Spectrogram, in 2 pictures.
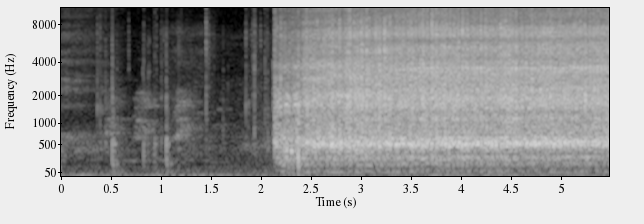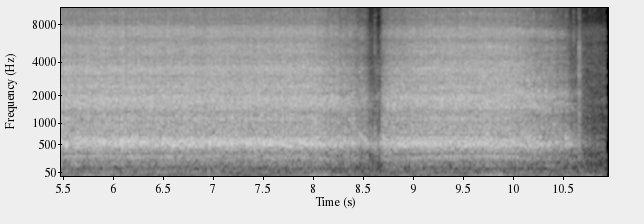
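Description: Electric mini food chopper running as its blade chops radishes. The motor starts about two seconds in, runs steadily, cuts out for a moment near the end and starts again.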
